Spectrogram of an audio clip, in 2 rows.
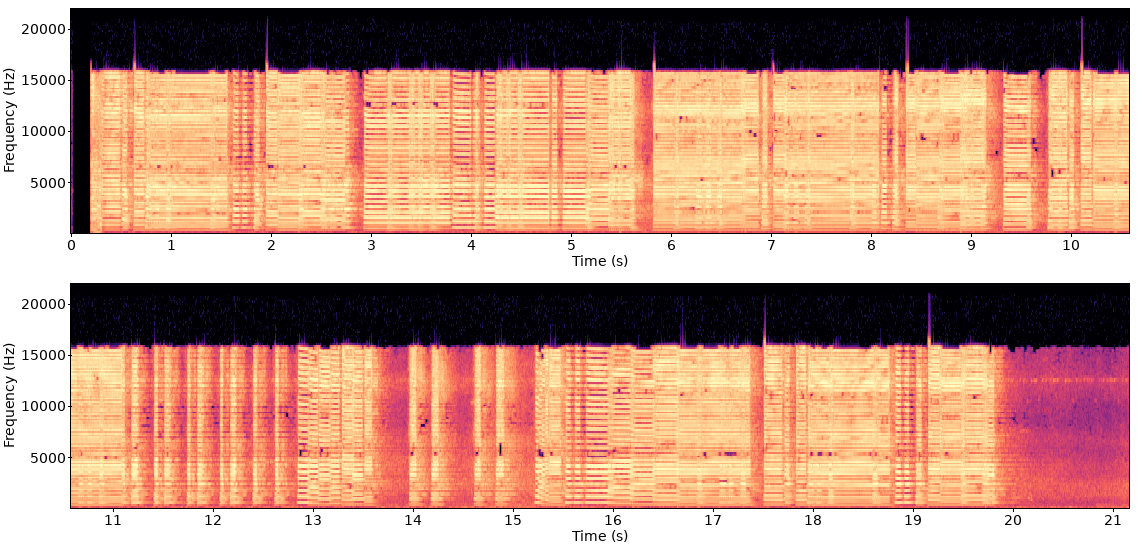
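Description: Basuri multi-tone vehicle horns playing a melody: long held notes alternate with quick runs of short notes and a few sliding notes, and the horns stop about 20 seconds in.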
